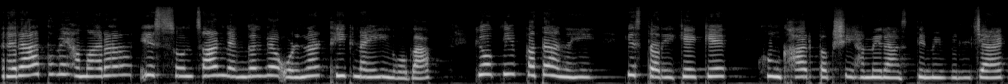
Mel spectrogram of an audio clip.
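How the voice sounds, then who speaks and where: Woman as a very high-pitched sensible little cartoon bird. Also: steady tone, a little slow. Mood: cautious.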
